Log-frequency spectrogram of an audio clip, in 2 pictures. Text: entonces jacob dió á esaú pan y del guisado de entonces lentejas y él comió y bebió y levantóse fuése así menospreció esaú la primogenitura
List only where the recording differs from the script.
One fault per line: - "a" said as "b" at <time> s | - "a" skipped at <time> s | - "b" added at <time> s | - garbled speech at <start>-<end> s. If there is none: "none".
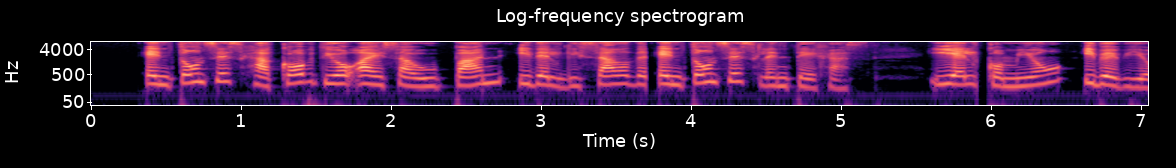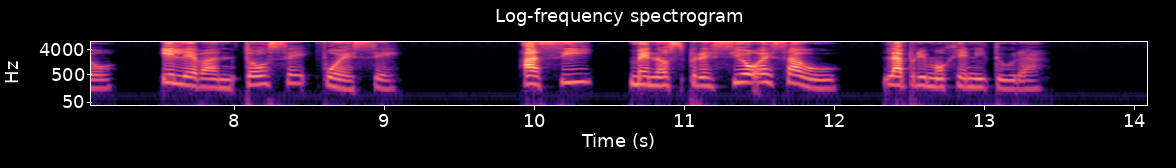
none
